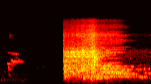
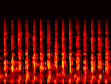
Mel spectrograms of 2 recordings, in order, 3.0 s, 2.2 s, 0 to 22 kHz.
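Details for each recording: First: Chevrolet Beat petrol that had no power and one cylinder not working due to a failed cylinder-1 plug cable; after replacing the full plug wire set, a quick crank catches and settles into an even idle without vibration. Normal start and idle. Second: Chevrolet Beat petrol idling, heard at the silencer: lumpy exhaust with a steady tak-tak puff about seven times a second, one cylinder completely dead causing poor pickup; plug, wire, coil or injector still unconfirmed.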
